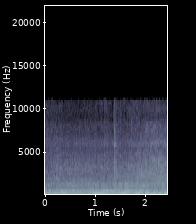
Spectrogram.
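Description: A motor running with a steady low hum of several pitched tones. It starts suddenly and grows slightly louder.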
